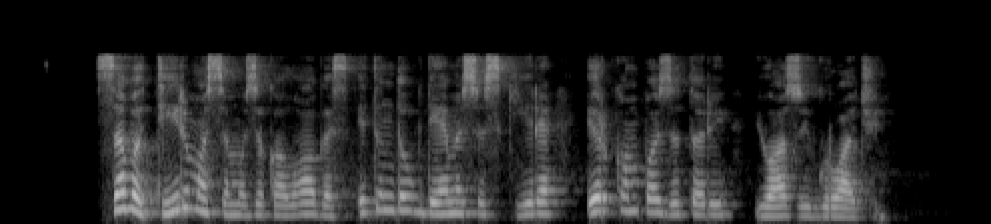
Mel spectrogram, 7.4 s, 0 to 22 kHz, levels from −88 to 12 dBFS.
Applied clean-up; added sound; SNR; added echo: none; none; none; none.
